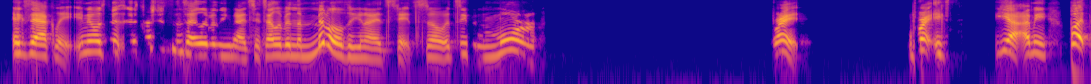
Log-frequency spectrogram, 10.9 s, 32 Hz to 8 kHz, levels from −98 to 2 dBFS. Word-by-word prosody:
Exactly, 240 Hz, -, +3 dB
you 330 Hz, -, -9 dB
know, 270 Hz, 0 st, 0 dB
espe 265 Hz, -, -3 dB
especially 310 Hz, +5 st, -7 dB
since 265 Hz, -3 st, -11 dB
I -, -, +2 dB
live 230 Hz, -1 st, 0 dB
in 220 Hz, -, -7 dB
the 210 Hz, -, -9 dB
United 175 Hz, -5 st, -2 dB
States, 200 Hz, 0 st, -6 dB
I 205 Hz, -, +3 dB
live 215 Hz, 0 st, -3 dB
in 210 Hz, -1 st, -2 dB
the 200 Hz, -, -2 dB
middle 215 Hz, +2 st, +3 dB
of 205 Hz, -, -8 dB
the 190 Hz, -, -6 dB
United 175 Hz, -3 st, -4 dB
States, 480 Hz, -2 st, -5 dB
so 190 Hz, -2 st, -4 dB
it's 175 Hz, +6 st, -6 dB
even 210 Hz, -5 st, -10 dB
more 275 Hz, +9 st, -1 dB, 2.4 s
Right. -, -, +5 dB, 1.2 s
Right. 310 Hz, -1 st, +8 dB
It's 240 Hz, 0 st, -4 dB, 0.5 s
Yeah, 280 Hz, +3 st, +5 dB
I 230 Hz, -, +4 dB
mean 240 Hz, -3 st, -2 dB, 0.2 s
but, 395 Hz, -7 st, +7 dB
230 Hz, 175 wpm, -22 LUFS, 200-280 Hz, 2.4 s, Right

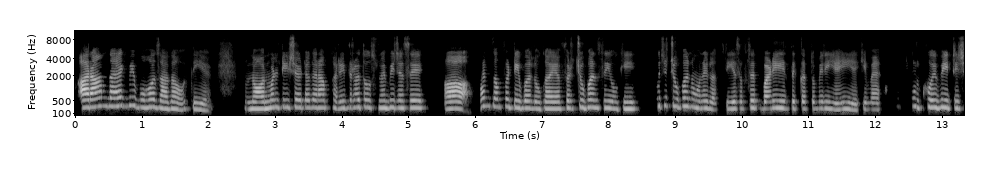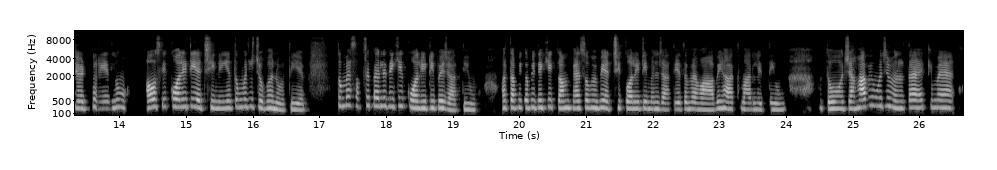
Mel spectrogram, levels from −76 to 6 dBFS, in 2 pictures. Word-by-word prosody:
आरामदायक 310 Hz, +3 st, +5 dB
भी 335 Hz, 0 st, -3 dB
बहुत 275 Hz, -1 st, -1 dB
ज़्यादा 235 Hz, -2 st, +2 dB
होती 220 Hz, 0 st, -3 dB
है। 185 Hz, -4 st, -6 dB, 0.6 s
नॉर्मल 230 Hz, +4 st, +4 dB
टी-शर्ट 270 Hz, 0 st, -3 dB
अगर 265 Hz, 0 st, -2 dB
आप 260 Hz, 0 st, 0 dB
खरीद 250 Hz, 0 st, -5 dB
रहे 270 Hz, -, -4 dB
हो, 275 Hz, -, 0 dB
तो 275 Hz, 0 st, -4 dB
उसमें 255 Hz, -1 st, -2 dB
भी 265 Hz, +1 st, -3 dB
जैसे 255 Hz, 0 st, -1 dB, 0.4 s
अ, -, -, +3 dB, 0.5 s
अनकम्फर्टेबल 285 Hz, -5 st, -2 dB
होगा 230 Hz, 0 st, 0 dB
या 230 Hz, 0 st, +2 dB
फिर 245 Hz, +2 st, -3 dB
चुभन-सी 260 Hz, 0 st, -1 dB
होगी। 225 Hz, -1 st, -1 dB, 0.4 s
मुझे 320 Hz, +2 st, -7 dB
चुभन 310 Hz, -1 st, -3 dB
होने 250 Hz, -2 st, -2 dB
लगती 215 Hz, +1 st, -6 dB
है। 230 Hz, -, +2 dB
सबसे 235 Hz, +2 st, -4 dB
बड़ी 245 Hz, +2 st, +2 dB
दिक्कत 235 Hz, -1 st, -4 dB
तो 230 Hz, -, -6 dB
मेरी 235 Hz, 0 st, -5 dB
यही 215 Hz, +1 st, -3 dB
है 195 Hz, -, -3 dB
कि 220 Hz, -, -7 dB
मैं 210 Hz, -1 st, -4 dB, 0.5 s
अगर 305 Hz, -, -4 dB
कोई 275 Hz, -2 st, +2 dB
भी 265 Hz, +1 st, +1 dB
टी-शर्ट 245 Hz, -1 st, -1 dB
खरीद 235 Hz, -4 st, -4 dB
लूँ, 280 Hz, -1 st, -3 dB, 0.3 s
और 260 Hz, +3 st, +9 dB
उसकी 295 Hz, 0 st, -6 dB
क्वालिटी 290 Hz, 0 st, +3 dB
अच्छी 260 Hz, -1 st, +1 dB
नहीं 240 Hz, 0 st, -2 dB
है, 250 Hz, -, 0 dB
तो 280 Hz, +3 st, -5 dB
मुझे 290 Hz, +1 st, -4 dB
चुभन 250 Hz, -3 st, 0 dB
होती 210 Hz, 0 st, -3 dB
है। 200 Hz, 0 st, -3 dB, 0.5 s
तो 315 Hz, -, 0 dB
मैं 335 Hz, +2 st, 0 dB
सबसे 330 Hz, 0 st, -6 dB
पहले, 320 Hz, -1 st, +1 dB
देखिए, 300 Hz, +1 st, -2 dB
क्वालिटी 250 Hz, -2 st, +4 dB
पे 250 Hz, 0 st, +3 dB
जाती 195 Hz, -1 st, -2 dB
हूँ। 200 Hz, -1 st, -3 dB, 0.4 s
और 255 Hz, -, +2 dB
कभी-कभी, 265 Hz, 0 st, +1 dB
देखिए, 265 Hz, +2 st, -1 dB
कम 245 Hz, +1 st, +5 dB
पैसों 250 Hz, +1 st, +1 dB
में 255 Hz, -1 st, +1 dB
भी 265 Hz, -, +2 dB
अच्छी 245 Hz, +2 st, -2 dB
क्वालिटी 235 Hz, -1 st, +1 dB
मिल 225 Hz, -1 st, -2 dB
जाती 215 Hz, -1 st, -3 dB
है, 220 Hz, -, +1 dB
तो 225 Hz, 0 st, -2 dB
मैं 220 Hz, 0 st, 0 dB
वहाँ 205 Hz, -1 st, +3 dB
भी 240 Hz, +2 st, -1 dB
हाथ 225 Hz, -2 st, +1 dB
मार 210 Hz, -1 st, -1 dB
लेती 210 Hz, 0 st, -6 dB
हूँ। 205 Hz, 0 st, -3 dB, 0.6 s
तो 235 Hz, +1 st, +3 dB
जहाँ 240 Hz, +4 st, +6 dB
भी 340 Hz, -, -7 dB
मुझे 320 Hz, -1 st, -4 dB
मिलता 250 Hz, -1 st, 0 dB
है 260 Hz, 0 st, +4 dB
कि -, -, -11 dB
मैं 260 Hz, -2 st, +1 dB
250 Hz, 205 wpm, -23 LUFS, 230-275 Hz, 0.6 s, और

